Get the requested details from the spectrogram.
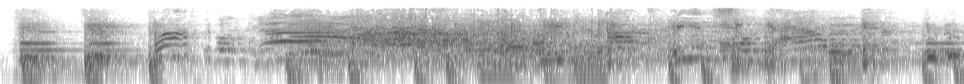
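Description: Rowdy parliamentary debate noise: a dense din of many overlapping voices shouting and clamoring over one another, loud and continuous throughout, with individual calls rising briefly above the crowd.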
